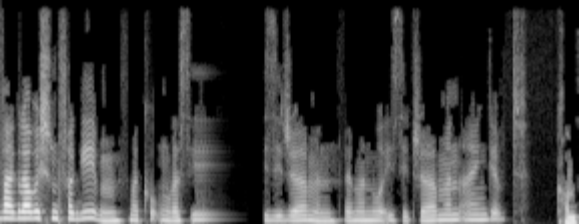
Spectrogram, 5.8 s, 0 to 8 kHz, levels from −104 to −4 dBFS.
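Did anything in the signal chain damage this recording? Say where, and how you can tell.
Yes. There's a call audio freeze at the network and jitter-buffer stage, from 1.96 to 2.66 s, right after "gucken was". The last sound is stretched into a fading buzz that drops to silence for about 0.32 s, then the audio picks up where it left off. Nothing is skipped, and the remainder runs about 0.68 s late. That's likely packets stalling in transit and the buffer running dry, with the G.722 path's 8 kHz ceiling in place throughout.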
